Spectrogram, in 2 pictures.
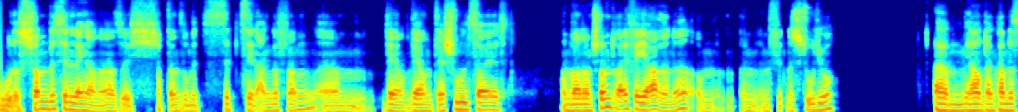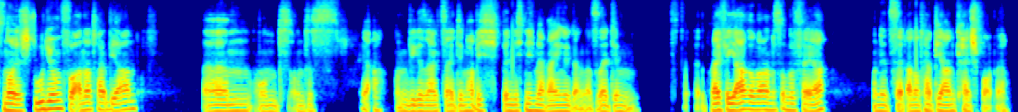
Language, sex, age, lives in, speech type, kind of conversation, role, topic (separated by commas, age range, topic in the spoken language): German, male, 20-24, Germany, conversation, advice, user, Wie kann ich meine Angst überwinden, mit dem Fitnesstraining anzufangen?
